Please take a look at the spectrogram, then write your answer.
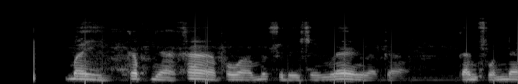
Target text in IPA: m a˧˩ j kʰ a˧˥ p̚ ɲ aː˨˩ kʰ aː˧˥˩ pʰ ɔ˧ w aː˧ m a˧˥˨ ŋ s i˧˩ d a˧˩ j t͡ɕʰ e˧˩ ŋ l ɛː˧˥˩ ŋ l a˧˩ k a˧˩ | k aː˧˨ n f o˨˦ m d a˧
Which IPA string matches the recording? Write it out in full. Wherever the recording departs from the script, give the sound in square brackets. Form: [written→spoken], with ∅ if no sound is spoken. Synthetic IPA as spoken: m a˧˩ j [kʰ→k] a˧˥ p̚ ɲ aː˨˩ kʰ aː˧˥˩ pʰ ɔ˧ w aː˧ m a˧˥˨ [ŋ→n] s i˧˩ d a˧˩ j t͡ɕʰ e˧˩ ŋ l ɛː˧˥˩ ŋ l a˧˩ k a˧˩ | k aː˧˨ n f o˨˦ [m→n] d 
